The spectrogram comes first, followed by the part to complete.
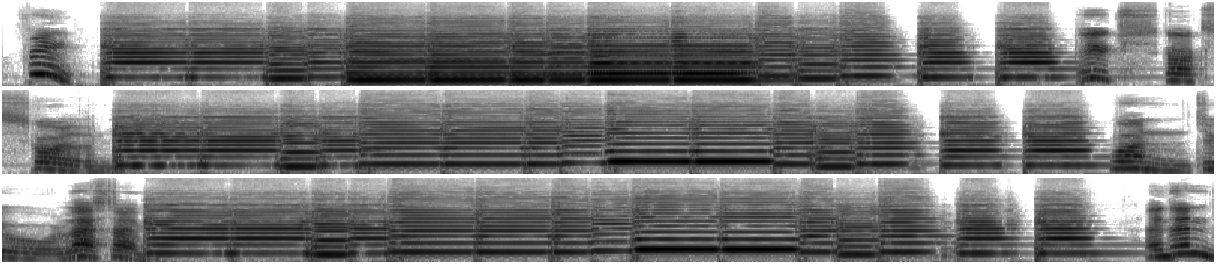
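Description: Solo fiddle playing an Estonian folk tune phrase by phrase, with short pauses between phrases and a few held two-note double stops. One phrase is played and then repeated almost exactly.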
